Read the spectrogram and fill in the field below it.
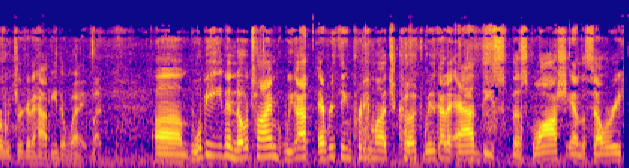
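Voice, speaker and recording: A man's voice: mid-range voice, a bit bright, slight background noise. A man in his thirties, filming a casual camp vlog outdoors at a mountain campsite and explaining things in an easygoing way as he goes. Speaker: overlanding vlogger.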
